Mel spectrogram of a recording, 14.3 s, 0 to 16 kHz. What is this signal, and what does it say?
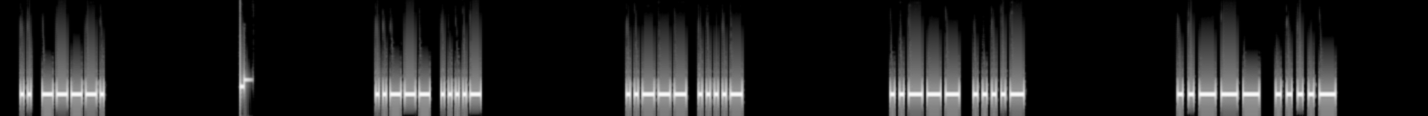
Morse code, heard as a keyed tone, about 30 wpm, 700 Hz. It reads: I9 24 24 24 24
